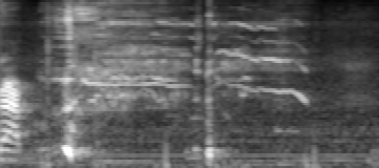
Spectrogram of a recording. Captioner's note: coughs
